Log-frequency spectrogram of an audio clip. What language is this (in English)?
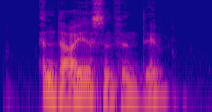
Kabyle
